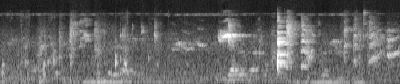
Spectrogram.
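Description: Birds chirping and calling, a scatter of short high chirps with one louder call about three and a half seconds in.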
